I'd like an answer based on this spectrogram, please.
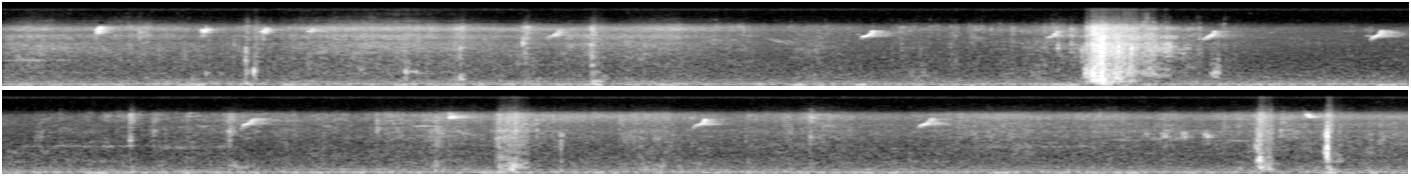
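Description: Faint small birds chirping, short rising chirps scattered every second or two over a quiet rural background. A brief noisy rustle about seven seconds in is the loudest sound, with a few sharp clicks near twelve and seventeen seconds.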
